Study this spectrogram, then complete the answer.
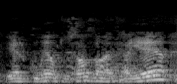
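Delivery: usual speaking voice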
